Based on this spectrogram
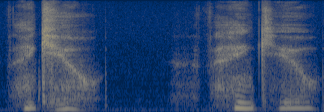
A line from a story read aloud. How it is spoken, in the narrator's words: He seemed to hear her murmuring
